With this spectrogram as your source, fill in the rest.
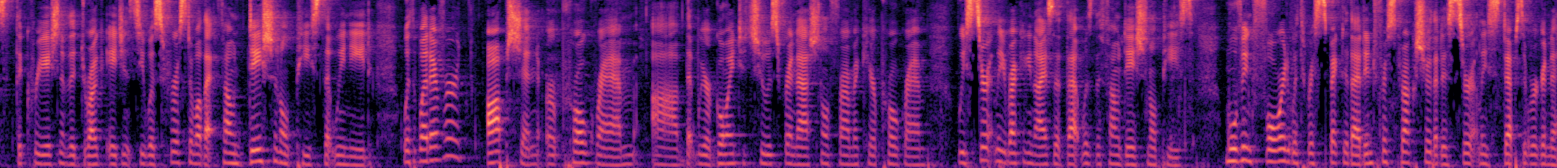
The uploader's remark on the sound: In the Canada 2020 studio. Questions from a live studio audience.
